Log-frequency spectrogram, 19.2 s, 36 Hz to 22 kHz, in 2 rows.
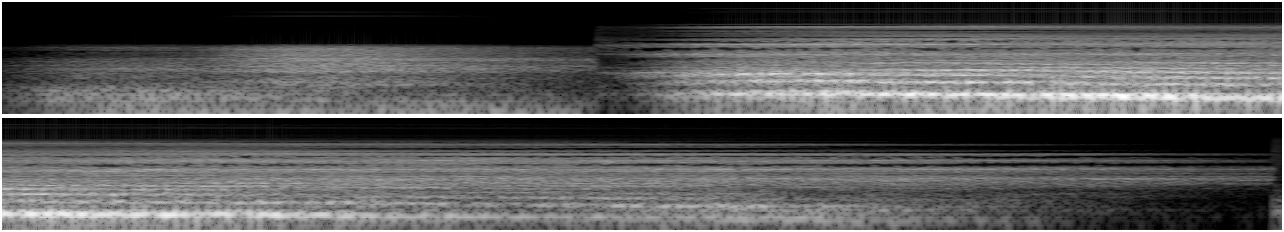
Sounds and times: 0.1s ghost 19.2s

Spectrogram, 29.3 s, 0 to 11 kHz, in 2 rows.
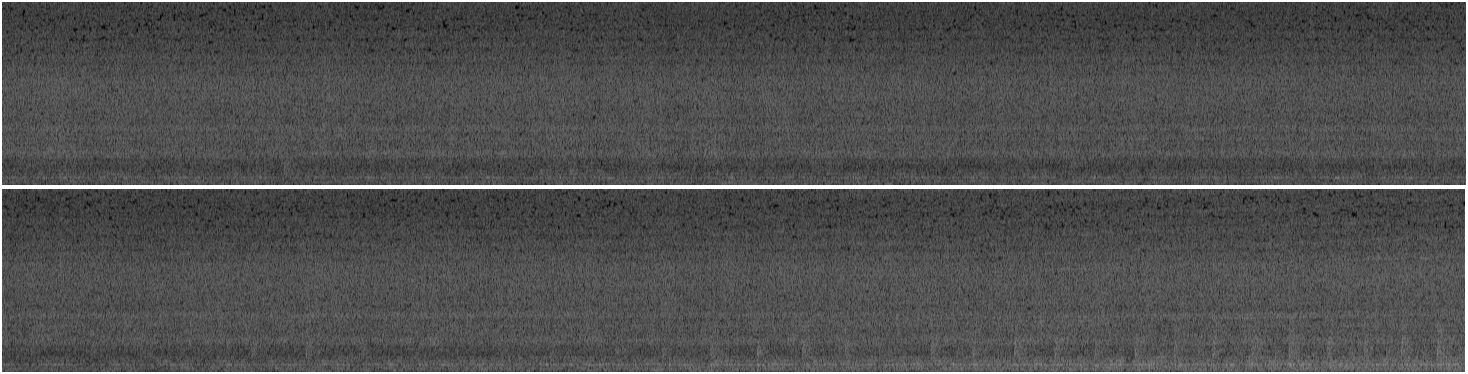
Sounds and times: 1.2s old washing machine 29.2s

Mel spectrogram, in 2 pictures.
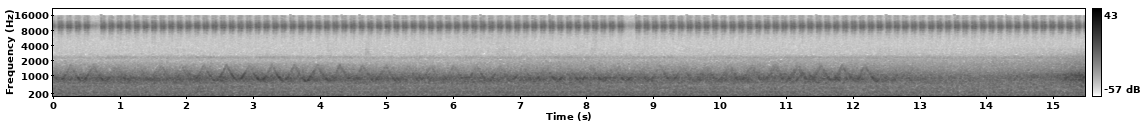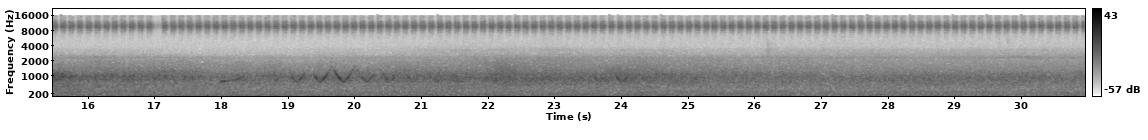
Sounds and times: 0.0s Cricket in tree 30.9s
2.0s sirens 5.0s
10.1s sirens 12.6s
18.0s sirens 21.3s

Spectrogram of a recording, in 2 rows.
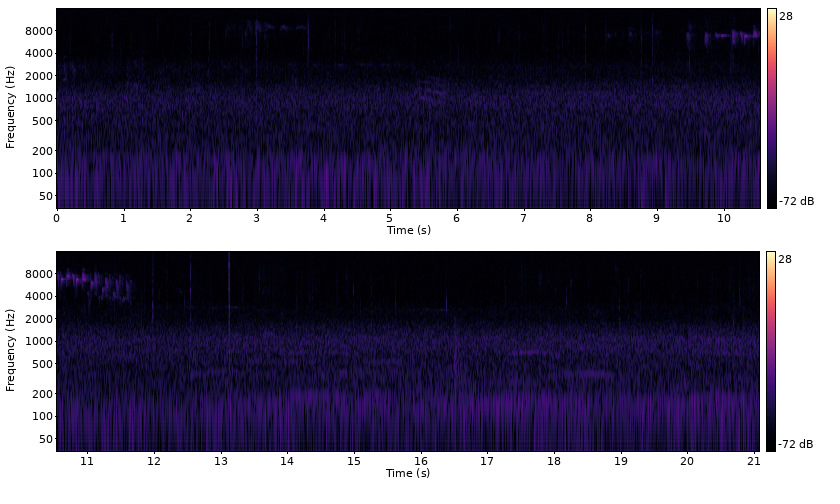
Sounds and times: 0.0s Gentle Breeze in Reeds 21.0s
0.0s birds 21.0s

